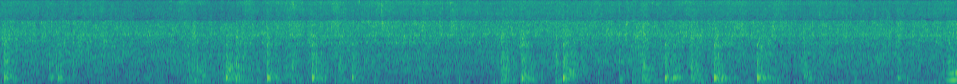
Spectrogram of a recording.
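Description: Paneer, cashews and raisins go into a pan of cooked-down homemade masala, which gives a loud, continuous sizzle broken by frequent scraping and clinking as a spoon stirs through it.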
